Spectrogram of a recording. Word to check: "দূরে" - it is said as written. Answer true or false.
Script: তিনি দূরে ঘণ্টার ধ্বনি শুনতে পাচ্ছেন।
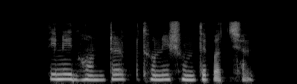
false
